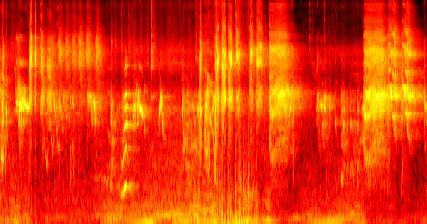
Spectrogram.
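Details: Budgerigars chirping with dense, scratchy chatter, rapid squawks and brief whistled notes, joined by low rumbling background noise and a loud burst of chatter near the end.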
